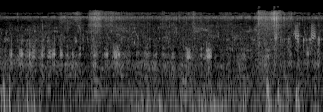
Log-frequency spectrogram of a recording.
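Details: Vietnamese farm flock of many young ducks, an unbroken chorus of clipped, raspy quacks overlapping one another, with a few sharper louder calls toward the end.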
